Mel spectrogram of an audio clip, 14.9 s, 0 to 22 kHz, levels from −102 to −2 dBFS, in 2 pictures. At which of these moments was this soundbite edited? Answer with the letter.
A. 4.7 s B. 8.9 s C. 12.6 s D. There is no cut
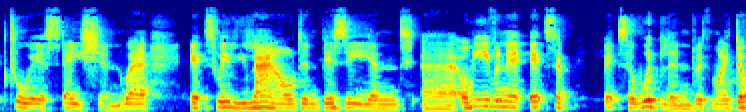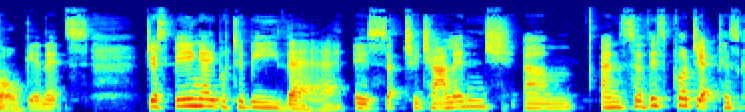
A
